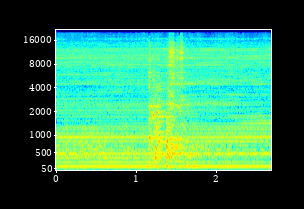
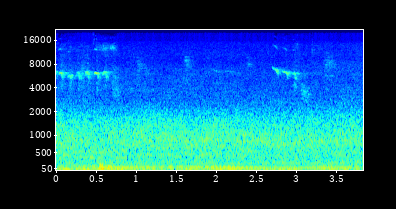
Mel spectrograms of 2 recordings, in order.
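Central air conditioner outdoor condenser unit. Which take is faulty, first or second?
first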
